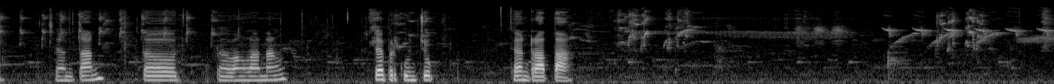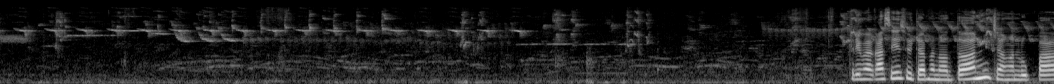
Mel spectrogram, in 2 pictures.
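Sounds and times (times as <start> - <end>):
small birds chirping: 0.0 - 21.0
bird trills: 5.5 - 21.0.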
